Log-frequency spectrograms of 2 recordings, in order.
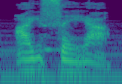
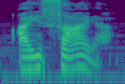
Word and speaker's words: Isaiah: The most well-known of these prophecies can be found in the book of Isaiah or Isaiah, depending on your pronunciation of the name.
